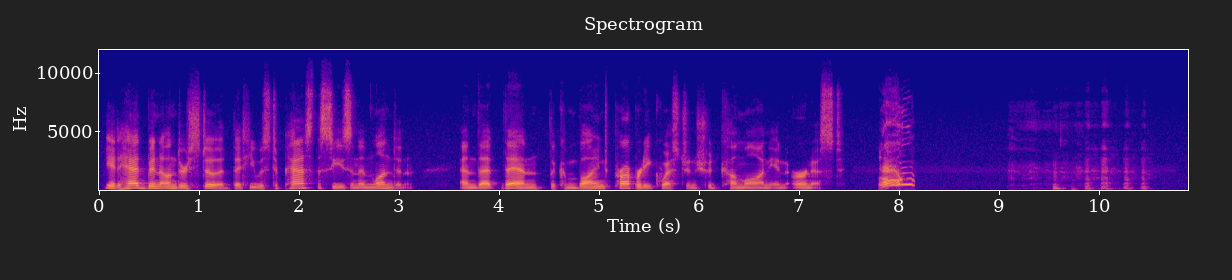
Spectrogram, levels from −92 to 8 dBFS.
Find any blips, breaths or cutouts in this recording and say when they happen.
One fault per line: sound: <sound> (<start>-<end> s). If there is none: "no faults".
sound: bark (7.8-8.2 s)
sound: laugh (9.1-10.6 s)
